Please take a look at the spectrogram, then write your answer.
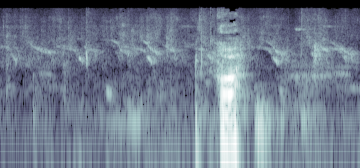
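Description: A hen with her chicks on a farm gives a loud, brief clucking burst near the middle, with faint bird chirps before it and someone speaking briefly.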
